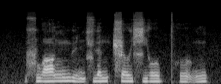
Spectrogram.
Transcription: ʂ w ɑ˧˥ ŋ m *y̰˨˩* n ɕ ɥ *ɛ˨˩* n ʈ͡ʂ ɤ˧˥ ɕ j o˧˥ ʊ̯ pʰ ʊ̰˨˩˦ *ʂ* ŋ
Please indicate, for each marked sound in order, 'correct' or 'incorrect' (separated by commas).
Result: correct, incorrect, incorrect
